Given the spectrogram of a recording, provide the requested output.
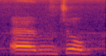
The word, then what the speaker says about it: Job: In place of Job, right? That's how it's pronounced.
